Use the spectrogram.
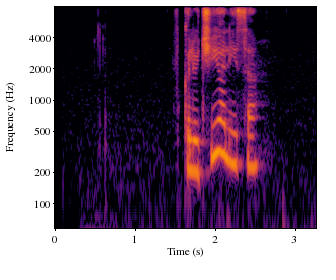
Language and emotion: Russian, neutral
